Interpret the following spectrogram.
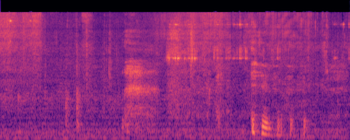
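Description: Two small dogs playing tug with a plush toy on a bed: soft scuffling, with a short breathy snuffle about halfway through. A person laughs briefly near the end.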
